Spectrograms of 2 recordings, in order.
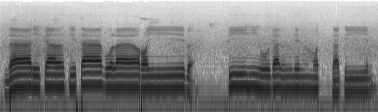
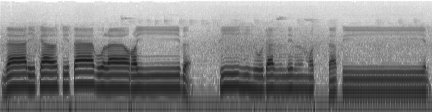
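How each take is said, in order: First: The final vowel of muttaqin is held briefly. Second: The final vowel of muttaqin is stretched long. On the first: The speaker calls it wrong. "ini empat ini dua ... ini salah ya" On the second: The speaker calls it right. "Seperti ini yang benar ya ... di sini enam harokat"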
